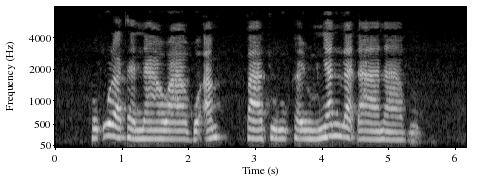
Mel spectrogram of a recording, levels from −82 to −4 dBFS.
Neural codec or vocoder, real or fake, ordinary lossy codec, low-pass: codec, 16 kHz, 16 kbps, FreqCodec, smaller model; fake; MP3, 48 kbps; 7.2 kHz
